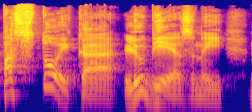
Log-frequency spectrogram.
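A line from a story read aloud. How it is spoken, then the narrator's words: Fat gentleman's bossy drawling bass. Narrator (Russian): начальственным басом протянул толстый господин в золотых очках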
